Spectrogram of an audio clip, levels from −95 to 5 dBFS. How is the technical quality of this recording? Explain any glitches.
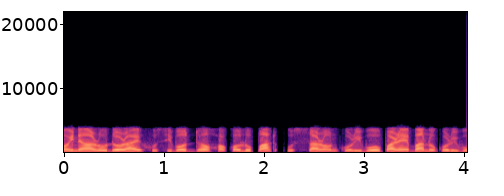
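The recording is narrowband and gritty throughout, with one small glitch near the end.

Across the whole clip the speech sounds boxed-in and phone-like, confined to roughly 250 Hz to 3.7 kHz, with scratchy s sounds and a fine granular hiss underneath. This is the Bluetooth CVSD headset codec, which fits 64 kbps CVSD. Each one-bit sample only steps the waveform up or down, so fast, loud high-frequency detail outruns the adaptive step size and turns rough.

At 3.44 s there is a brief tick, a Bluetooth headset packet repeated. A single voice packet, about 3.8 ms of audio, was lost on the link and the headset chip decoded the previous packet's bits a second time. Because this happened only once, it produced a tiny click rather than a sustained buzz.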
